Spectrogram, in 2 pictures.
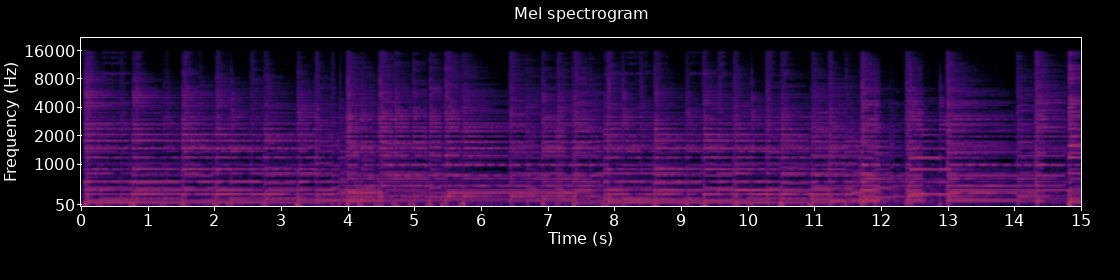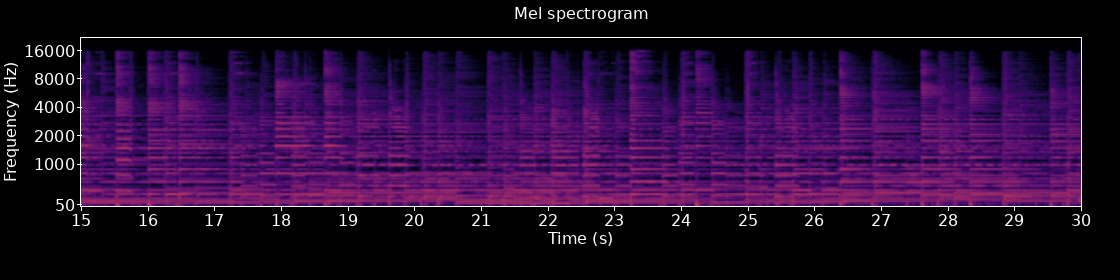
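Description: Acoustic-electric guitar strummed in a steady rhythm: the instrumental intro of a song, with chords changing every few seconds.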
